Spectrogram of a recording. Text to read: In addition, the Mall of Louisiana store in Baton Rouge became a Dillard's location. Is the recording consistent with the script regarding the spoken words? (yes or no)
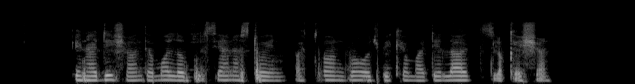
yes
